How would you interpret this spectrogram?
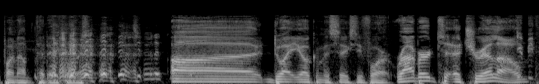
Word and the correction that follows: Trujillo: Which I think the actual pronunciation of his name is Robert Trujillo. – Really? – Because it's spelled T-R-U-J-I-L-L-O, and the double L in Spanish is kind of a Y.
